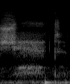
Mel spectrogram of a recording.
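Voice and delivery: soft, barely voiced whisper. Saying a word that's bad to people not raised on a farm: whispered 'shit'. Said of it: "I should whisper it".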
